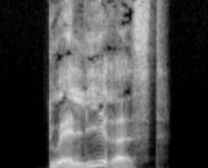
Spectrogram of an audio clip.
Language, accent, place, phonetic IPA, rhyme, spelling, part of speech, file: German, Germany, Berlin, [duɛˈliːʁəst], -iːʁəst, duellierest, verb, De-duellierest.ogg
- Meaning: second-person singular subjunctive I of duellieren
